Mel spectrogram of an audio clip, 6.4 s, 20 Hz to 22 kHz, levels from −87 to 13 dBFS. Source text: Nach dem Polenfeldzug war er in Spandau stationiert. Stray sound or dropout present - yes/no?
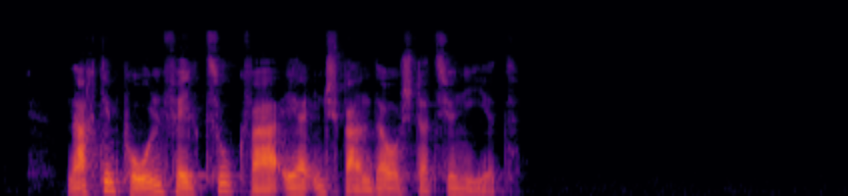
no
